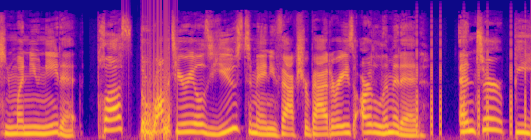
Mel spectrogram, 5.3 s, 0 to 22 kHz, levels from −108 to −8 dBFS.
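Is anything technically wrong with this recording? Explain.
Yes, there are two faults. Processor overload crackle runs from 1.23 to 1.78 s, between "when you need it" and "used to manufacture batteries". The processor missed a long run of audio deadlines, which fits buffers of roughly 5 ms. Each missed buffer was skipped, leaving hard-edged gaps heard as gritty tearing. The waveform shows many tiny dropouts, and the spectrogram shows dense broadband vertical streaks.

GSM signalling bursts run from 4.17 s to 5.27 s, starting after "to manufacture batteries are". A nearby 2G phone that is signalling sends radio bursts that the audio circuit rectifies. They are heard as a galloping dit-dit-dit of short buzzes at 217 Hz, roughly 5 dB below the speech. The spectrogram shows grouped vertical lines and harmonics of 217 Hz.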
